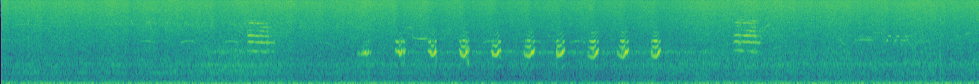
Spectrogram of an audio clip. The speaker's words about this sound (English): Because the turkeys are so far away and the road noise is so loud, you really can't even hear them gobble.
